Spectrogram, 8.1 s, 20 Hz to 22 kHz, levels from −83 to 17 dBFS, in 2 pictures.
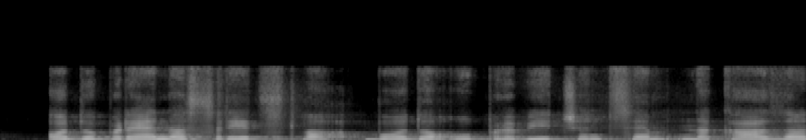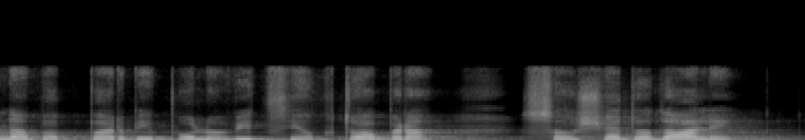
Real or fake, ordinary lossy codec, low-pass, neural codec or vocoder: fake; none; none; codec, 24 kHz, 1.2 kbps, DualCodec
